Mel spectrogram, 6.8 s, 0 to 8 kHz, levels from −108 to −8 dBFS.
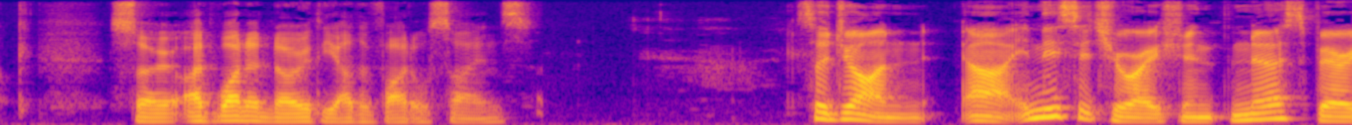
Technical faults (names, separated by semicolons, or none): none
